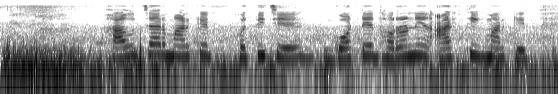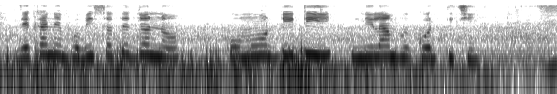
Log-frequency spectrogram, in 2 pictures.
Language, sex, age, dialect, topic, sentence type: Bengali, female, 18-24, Western, banking, statement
